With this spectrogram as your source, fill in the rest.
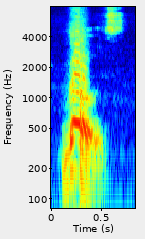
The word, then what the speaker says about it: goes: And that ES is pronounced like a Z. Go, goes. Do, does.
